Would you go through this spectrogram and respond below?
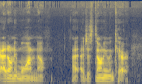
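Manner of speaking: usual speaking voice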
